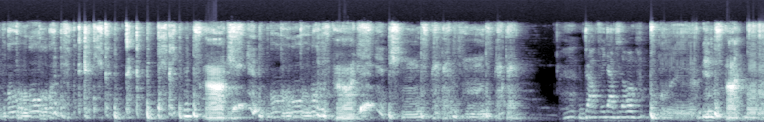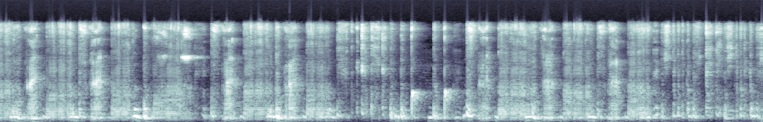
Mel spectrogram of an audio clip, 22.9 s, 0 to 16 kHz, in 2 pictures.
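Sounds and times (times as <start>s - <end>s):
beatboxing: 0.0s - 7.9s, 9.6s - 22.9s
low buzzing vocal bass: 2.7s - 7.8s, 9.7s - 16.7s, 17.4s - 21.7s.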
